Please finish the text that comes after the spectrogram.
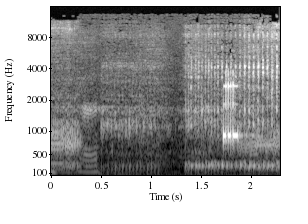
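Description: Rough, buzzing snoring, with two drawn-out rasping breaths separated by a short lull. The second one swells louder and has a harsh, growly edge. No one speaks.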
